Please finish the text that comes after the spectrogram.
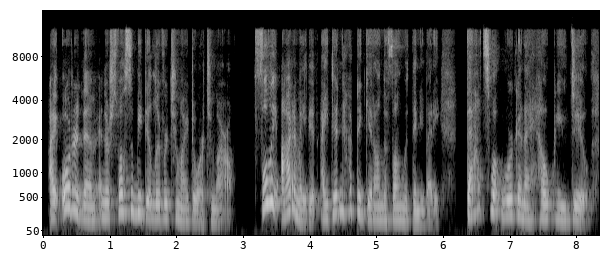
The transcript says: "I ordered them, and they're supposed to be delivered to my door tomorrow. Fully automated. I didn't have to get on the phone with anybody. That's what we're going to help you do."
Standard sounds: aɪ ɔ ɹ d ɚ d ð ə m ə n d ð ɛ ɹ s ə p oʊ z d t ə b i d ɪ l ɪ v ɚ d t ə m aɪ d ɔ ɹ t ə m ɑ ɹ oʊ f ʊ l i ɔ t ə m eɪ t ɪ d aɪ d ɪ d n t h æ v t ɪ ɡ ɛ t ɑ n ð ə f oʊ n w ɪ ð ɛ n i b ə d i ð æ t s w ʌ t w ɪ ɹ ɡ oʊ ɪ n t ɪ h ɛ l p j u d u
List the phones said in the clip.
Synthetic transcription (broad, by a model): aɪ ɔ ɹ d ɚ d ð ə m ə n ð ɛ ɹ s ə p oʊ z t ə b i d ɪ l ɪ v ɚ d t ə m aɪ d ɔ ɹ t ə m ɑ ɹ oʊ f ʊ l i ɔ t ə m eɪ t ɪ d aɪ d ɪ d n t h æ f t ɪ ɡ ɛ t n ð ə f oʊ n w ɪ ð ɛ n i b ə d i ð æ t s w ʌ t w ɪ ɹ ɡ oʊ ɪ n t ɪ h ɛ l p j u d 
